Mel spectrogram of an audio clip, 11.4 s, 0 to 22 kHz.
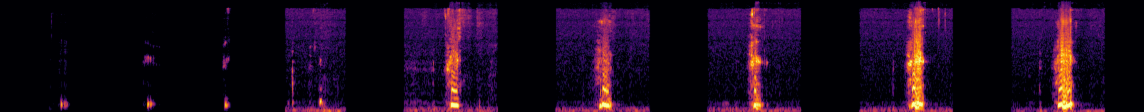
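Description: Eight short sharp hiccup sounds, about 40 a minute: three soft ones, then five louder ones over background hiss. Repeated hiccups.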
